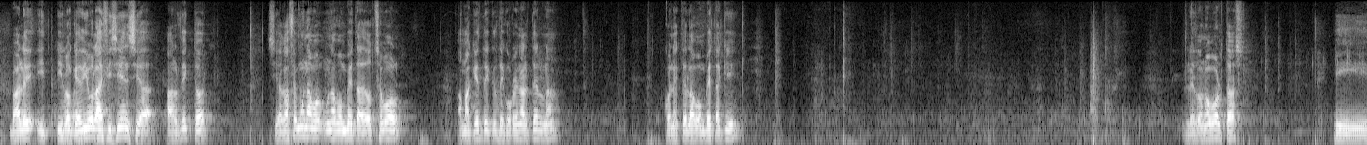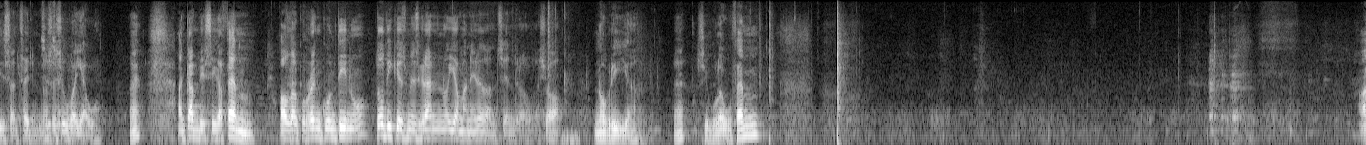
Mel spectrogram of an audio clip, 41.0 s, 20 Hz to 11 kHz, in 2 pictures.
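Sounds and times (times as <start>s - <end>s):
faint wire handling clicks: 31.8s - 33.5s.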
